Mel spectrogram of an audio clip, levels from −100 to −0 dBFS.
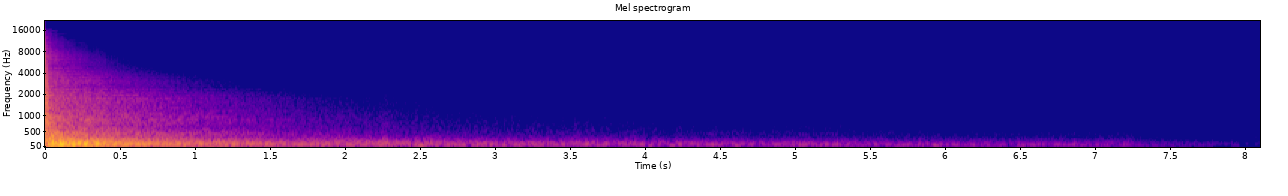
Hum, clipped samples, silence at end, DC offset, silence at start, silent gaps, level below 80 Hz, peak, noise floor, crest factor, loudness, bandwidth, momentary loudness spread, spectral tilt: none; under 0.1%; 6.7 s; under 0.1%; 0 s; none; -44 dBFS; -6 dBFS; -89 dBFS; 26 dB; -26 LUFS; 7.2 kHz; 29 LU; -9.5 dB/octave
